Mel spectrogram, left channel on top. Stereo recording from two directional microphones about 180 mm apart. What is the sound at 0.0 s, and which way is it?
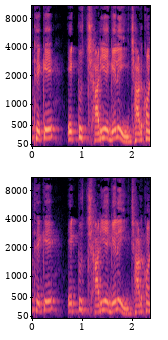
A man's voice, 35° left (ahead or behind).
